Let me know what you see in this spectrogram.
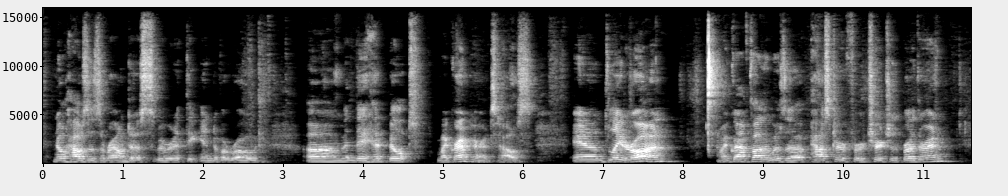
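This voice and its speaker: The speaker has an American accent and talks at a moderate pace with fairly even intonation, with audible room echo in the space. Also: woman, fairly low pitch for a woman. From Northern California, then Idaho. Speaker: interview guest. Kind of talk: life story interview.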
